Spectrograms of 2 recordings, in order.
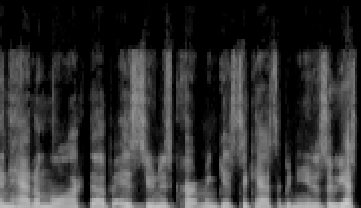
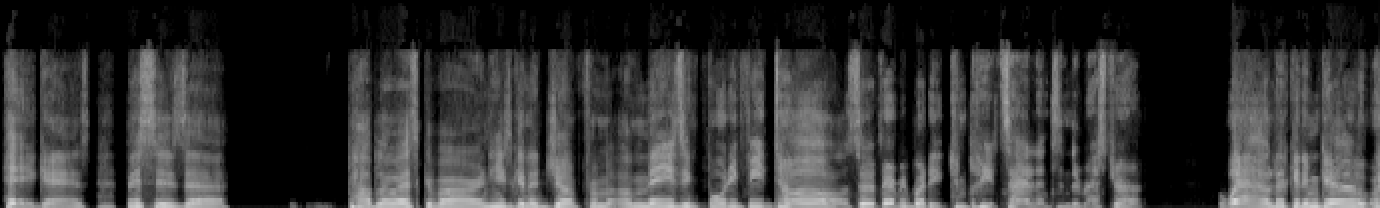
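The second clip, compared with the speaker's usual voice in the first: mock PA announcer, pitched up; hammed-up announcer; 7 semitones higher than usual. The restaurant announcer hyping the cliff diver, mock showman. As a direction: hype the cliff diver like a lightly mocked showman. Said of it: "I heard they were like".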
